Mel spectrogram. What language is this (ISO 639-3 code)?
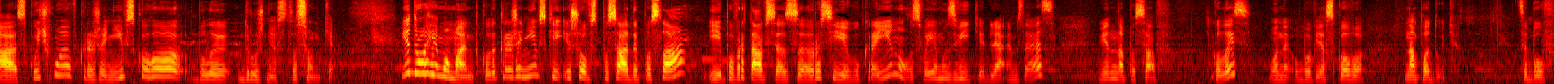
ukr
